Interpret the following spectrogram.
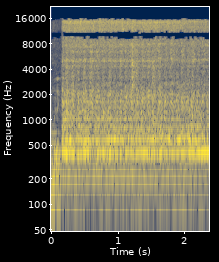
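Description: Corded electric hand blender running steadily in a jug, whipping yogurt and milk into lassi: a steady motor hum and whirr that cuts in abruptly at the start.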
